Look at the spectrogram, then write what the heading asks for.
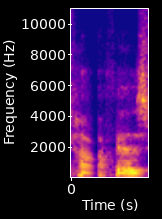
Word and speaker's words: Hafiz: I know it's pronounced Hafiz because I got to know the main translator of Hafiz, Daniel Ladinsky, over time.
